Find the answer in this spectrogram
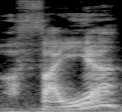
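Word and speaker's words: Failla: The art is by Marco Faia, I think it is. It's F-A-I-L-L-A, so I'm giving it the Hispanic pronunciation with the double L sounding like a Y.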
